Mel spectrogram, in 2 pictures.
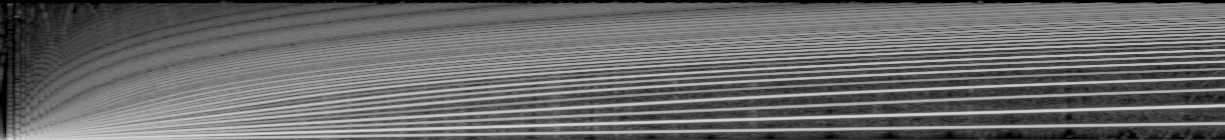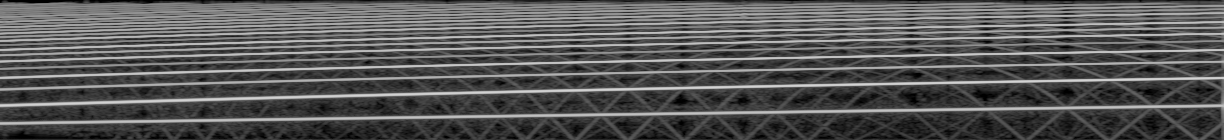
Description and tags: A loooong slide I have made with a synthesizer a friend of me built.
synth, long, slide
